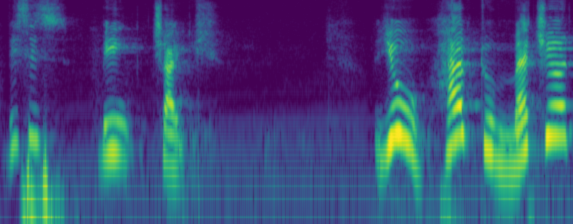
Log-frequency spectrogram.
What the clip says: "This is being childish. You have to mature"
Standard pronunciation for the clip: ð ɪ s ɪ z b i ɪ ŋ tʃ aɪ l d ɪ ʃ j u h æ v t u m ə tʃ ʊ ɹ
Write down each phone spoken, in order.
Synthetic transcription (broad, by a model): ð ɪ s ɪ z b i ɪ ŋ tʃ aɪ l d ɪ ʃ j u h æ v t u m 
